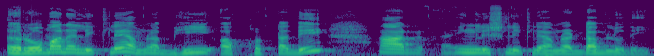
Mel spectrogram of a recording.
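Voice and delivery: normal talking voice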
